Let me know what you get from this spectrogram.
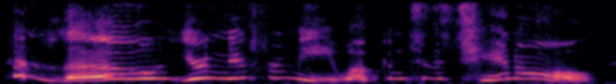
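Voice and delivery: high, loud surprised hello; light up at the newcomer; delighted hello. Real, not acted. Spotting a new viewer, high and delighted.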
